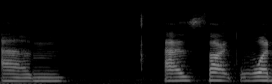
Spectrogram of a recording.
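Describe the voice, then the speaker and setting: A woman with a slight Australian accent, her bright, sharp voice fairly low in pitch, delivered in a flat monotone over a very clean recording with a silent background. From Australia, Sydney. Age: 30s. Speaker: entrepreneur. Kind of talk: podcast interview.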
